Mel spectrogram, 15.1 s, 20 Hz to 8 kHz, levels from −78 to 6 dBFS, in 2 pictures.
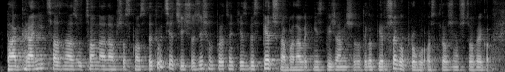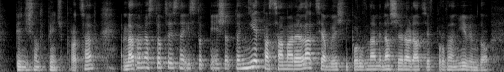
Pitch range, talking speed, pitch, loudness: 120-160 Hz, 160 wpm, 135 Hz, -17 LUFS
